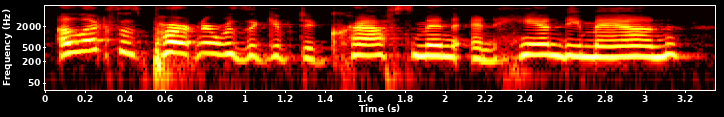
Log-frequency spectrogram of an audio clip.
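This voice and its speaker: Woman telling a dirty funny story to a crowd, playful, keeps laughing, pretty high voice. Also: normal speed. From American Midwest. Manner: playful, bawdy, laughing through lines. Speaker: storyteller at a live reading. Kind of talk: live comic personal storytelling. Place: stage before a live audience.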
